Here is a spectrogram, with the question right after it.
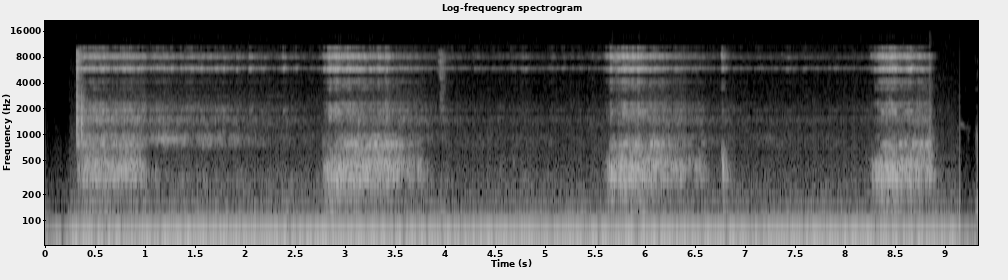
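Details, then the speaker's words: Pulmonary auscultation of normal vesicular breath sounds: soft, low-pitched rustling heard during inspiration and early expiration, reflecting air passing into the alveoli, repeating regularly. "elle permettra d'apprécier le murmure vésiculaires quitte un son doux à tonalité basse témoignant du passage de l'air dans les alvéoles pulmonaires il est perceptible pendant l'inspiration et au début de l'expiration"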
